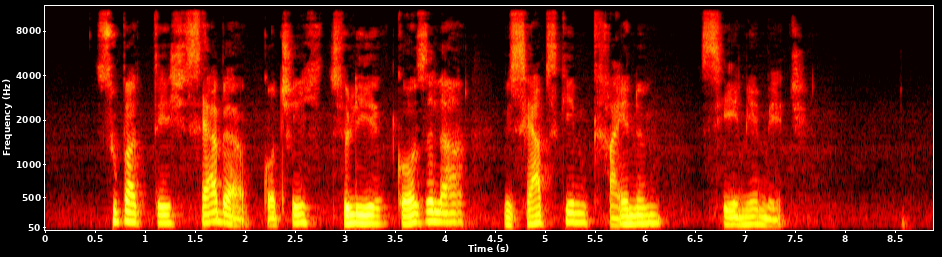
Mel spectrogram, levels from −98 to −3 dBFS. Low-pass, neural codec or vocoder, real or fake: 10.8 kHz; vocoder, 44.1 kHz, 128 mel bands, Pupu-Vocoder; fake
